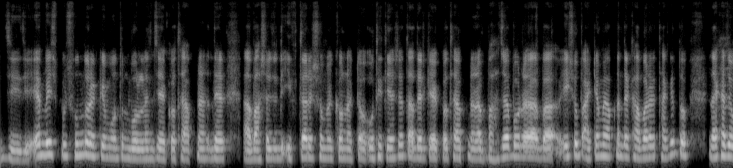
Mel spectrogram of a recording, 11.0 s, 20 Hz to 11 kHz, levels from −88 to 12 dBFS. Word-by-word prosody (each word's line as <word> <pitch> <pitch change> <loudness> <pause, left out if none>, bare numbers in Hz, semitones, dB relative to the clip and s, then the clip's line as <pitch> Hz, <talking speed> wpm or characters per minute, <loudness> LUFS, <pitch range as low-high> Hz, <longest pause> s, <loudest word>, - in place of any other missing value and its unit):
জি, 145 - -3 0.2
জি। - - -2
এ - - +6
বেশ 205 0 +6
খুব 185 - -3
সুন্দর 195 +1 +2
একটি 180 0 -4
মতন 160 0 -4
বললেন 145 0 0
যে, - - -2
এক - - -12
কথায় 145 -1 -1
আপনাদের 150 +1 -1 0.4
আ - - +2
বাসায় 145 +2 +1
যদি 150 - -4
ইফতারের 160 +1 +2
সময় 155 -2 -3
কোন 155 -1 -1
একটা - - -3 0.2
অতিথি 170 +1 -3
আসে, 180 +3 -3
তাদেরকে 155 0 +1
এক - - -9
কথায় 155 +1 +1
আপনারা 150 -3 -2
ভাজাপোড়া 170 - +2 0.2
বা - - +6 0.3
এসব 190 +2 +1
আইটেমে 180 +4 -1
আপনাদের 175 0 -2
খাবারের 160 +1 +1
থাকে। 160 +5 -2
তো 205 - +6 0.4
দেখা 170 +3 +4
যায় 180 -1 +5
160 Hz, 195 wpm, -21 LUFS, 150-175 Hz, 0.4 s, এ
